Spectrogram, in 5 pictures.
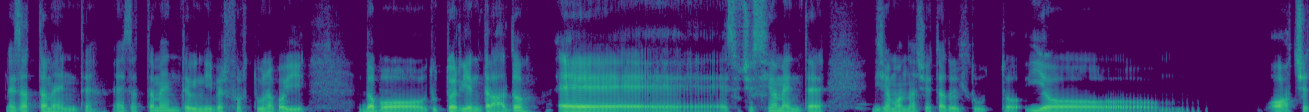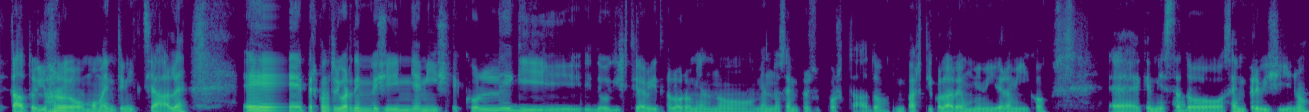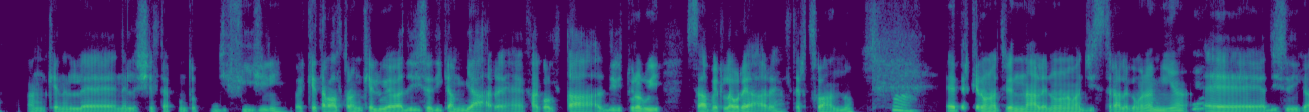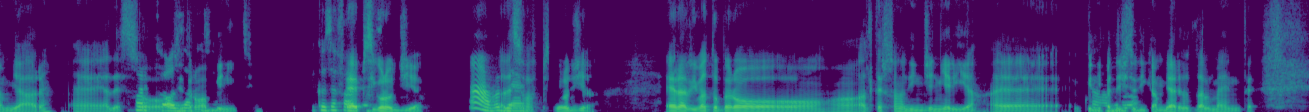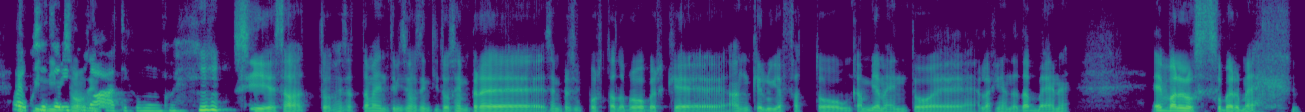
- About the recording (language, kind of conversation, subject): Italian, podcast, Che cosa ti ha aiutato a superare la paura di cambiare?
- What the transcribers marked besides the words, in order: drawn out: "e"; other background noise; drawn out: "Io"; laughing while speaking: "il loro"; chuckle; chuckle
